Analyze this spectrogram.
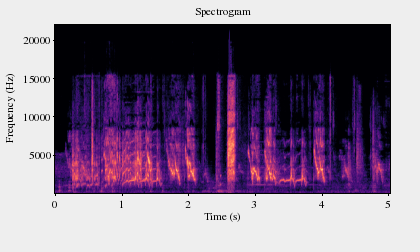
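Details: Budgerigar contact calls, said to make a bird feel happy: rapid chirpy, scratchy warbling notes with short squeaks and clicks, delivered in uneven bursts.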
